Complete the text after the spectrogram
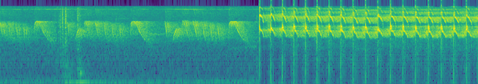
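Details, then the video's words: Cililin songbird in full voice, delivering a long clear song: after a noisy start with faint high whistles, it bursts into a loud, very fast, high-pitched trill of sharp even notes, about four per second, sustained to the end. "CILILIN GACOR NEMBAK PANJANG SUARA JERNIH"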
